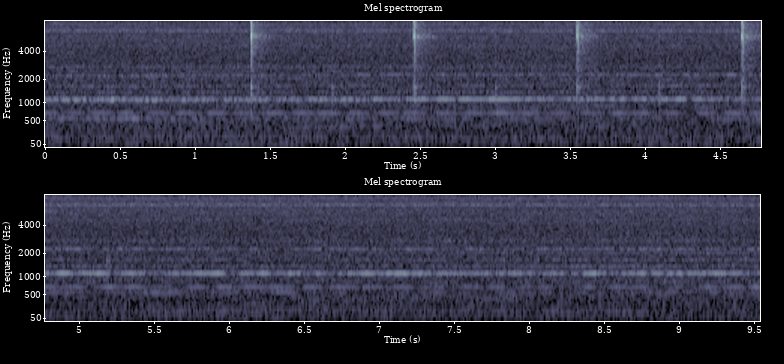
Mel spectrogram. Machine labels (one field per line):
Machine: valve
